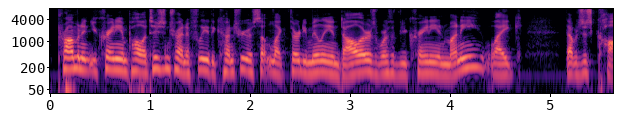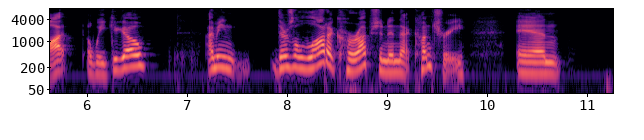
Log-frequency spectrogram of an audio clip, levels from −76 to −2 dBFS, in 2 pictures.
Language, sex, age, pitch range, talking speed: English, male, 30-49, 135-185 Hz, 190 wpm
